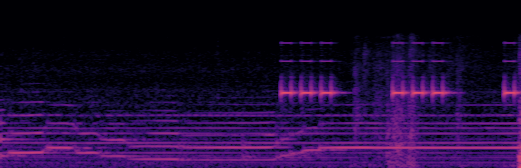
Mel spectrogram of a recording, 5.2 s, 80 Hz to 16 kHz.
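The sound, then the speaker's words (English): A six-minute kitchen timer alarm goes off while cooking, sounding bright electronic beeps in quick bursts of four that repeat several times over a steady, low tonal drone. “Okay, just to clarify what you heard there, 6 minute timer goes off, turn off your heat. Set your timer for one more minute.”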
